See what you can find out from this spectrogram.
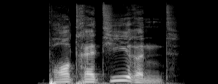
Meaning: present participle of porträtieren
- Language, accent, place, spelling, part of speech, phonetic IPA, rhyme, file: German, Germany, Berlin, porträtierend, verb, [pɔʁtʁɛˈtiːʁənt], -iːʁənt, De-porträtierend.ogg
